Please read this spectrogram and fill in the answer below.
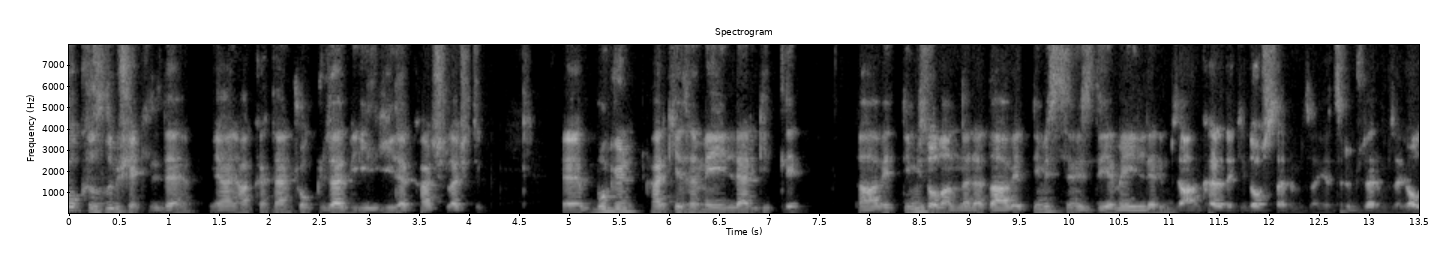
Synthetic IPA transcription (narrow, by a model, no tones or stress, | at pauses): t͡ʃʰo̞khɯzlˠɯbiʃe̞cʰilʲd̪ɛjaːniɦakʰːat̪ʰænt͡ʃʰo̞k̚ɟyzælʲbiilʲɟijlʲɛkʰaɾʃɯlˠaʃt̪ʰɯ̥k̚ | ɛːbuɟynhæɾcʰesɛme̞jilʲːæɾɟit̪lʲi | d̪̥aːvɛt̪ːiːmizo̞lˠanlˠaɾad̪aːvɛt̪ːimizsinizd̪ijɛme̞jilʲːe̞ɾimizɛa̰ŋkʰaɾad̪acʰid̪o̞st̪lˠaɾɯmɯzajat̪ʰɯɾɯmd͡ʒɯlˠaɾɯmɯzajo̞lˠ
